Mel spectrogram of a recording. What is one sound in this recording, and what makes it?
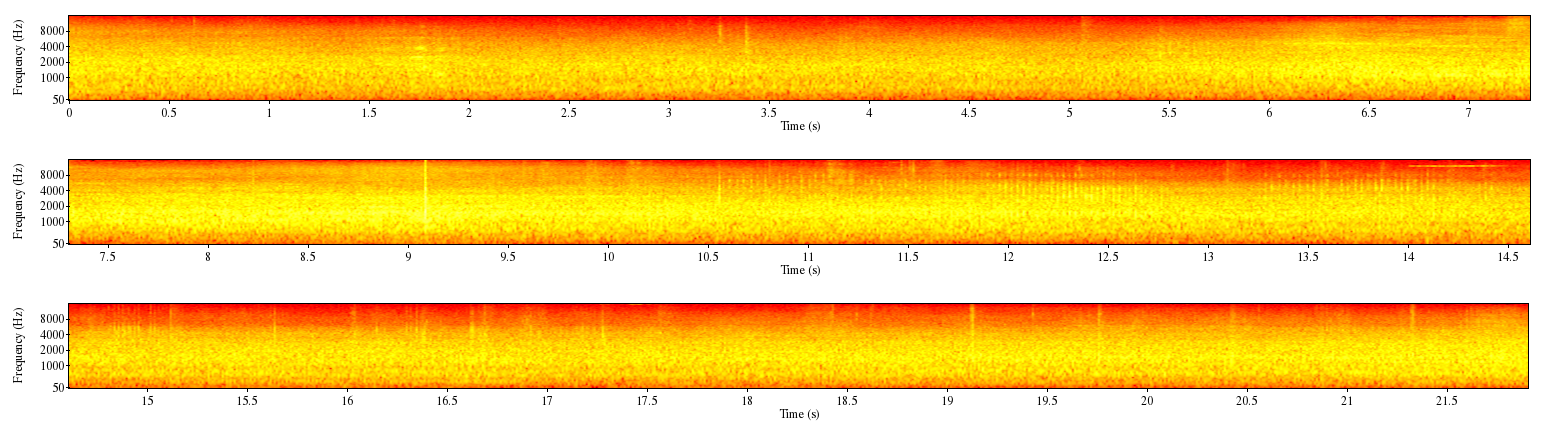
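A large ferry's engines rumble steadily as it glides past.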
